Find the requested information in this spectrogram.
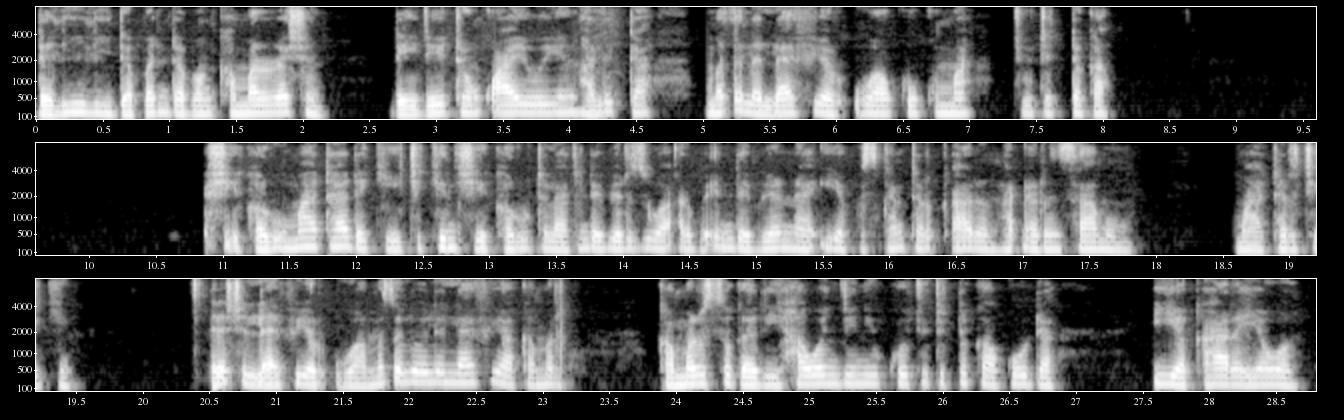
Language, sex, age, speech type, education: Hausa, female, 30-45, spontaneous, tertiary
